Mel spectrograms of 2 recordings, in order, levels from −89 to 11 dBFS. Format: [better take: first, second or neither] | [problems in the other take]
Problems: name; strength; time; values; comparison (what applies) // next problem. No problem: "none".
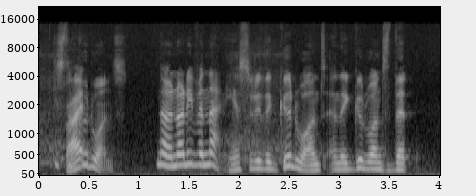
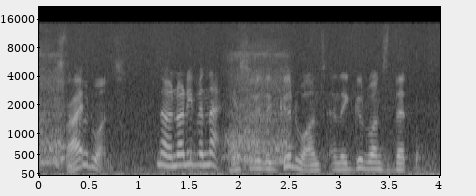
first | hiss; loud; throughout; 6 dB below the speech; faint in the first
